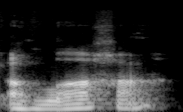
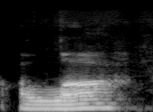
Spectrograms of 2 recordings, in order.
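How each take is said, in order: First: "Allah" with an added final "ha" syllable; Aramaic pronunciation. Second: Said in the usual way. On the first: Shown as a demonstration. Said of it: "as it's pronounced in Aramaic". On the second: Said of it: "or you can say Allah".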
